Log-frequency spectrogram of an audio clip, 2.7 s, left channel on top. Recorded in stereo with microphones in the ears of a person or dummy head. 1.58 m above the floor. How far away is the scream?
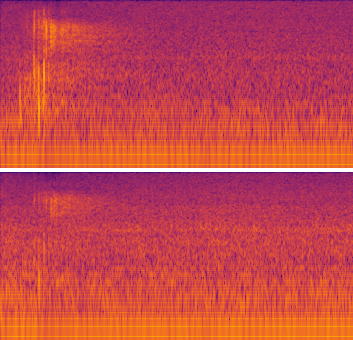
I don't hear a scream.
